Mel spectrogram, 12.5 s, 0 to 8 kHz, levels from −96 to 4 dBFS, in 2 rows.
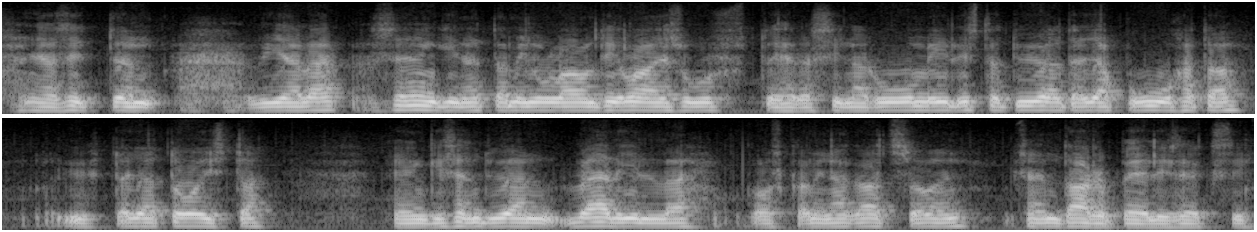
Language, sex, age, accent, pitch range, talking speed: Finnish, male, 60-79, native, 95-110 Hz, 120 wpm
